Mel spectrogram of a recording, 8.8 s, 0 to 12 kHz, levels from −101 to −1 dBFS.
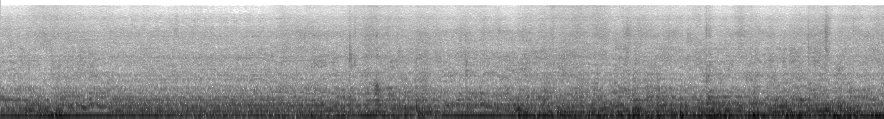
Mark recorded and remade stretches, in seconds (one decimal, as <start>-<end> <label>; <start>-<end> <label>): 0.0-1.1 remade; 1.1-2.7 recorded; 2.7-8.8 remade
